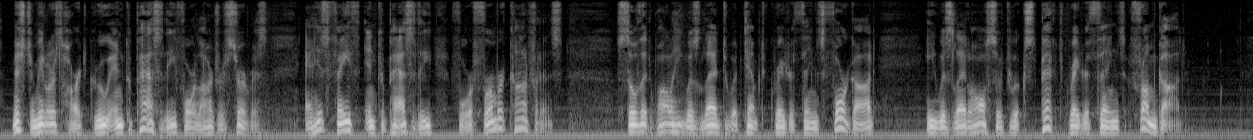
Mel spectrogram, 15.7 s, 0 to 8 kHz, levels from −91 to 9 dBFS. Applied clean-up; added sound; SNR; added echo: none; none; none; none.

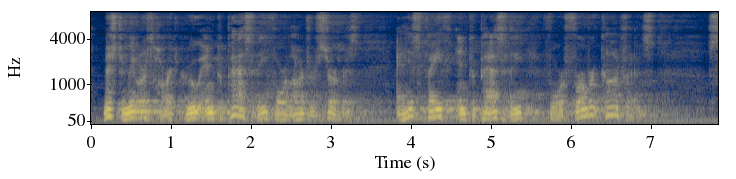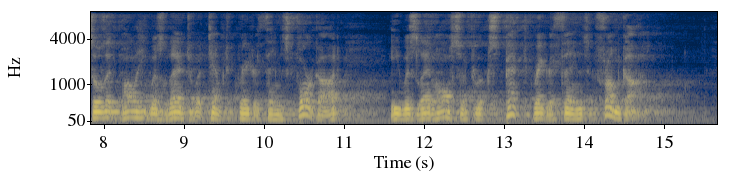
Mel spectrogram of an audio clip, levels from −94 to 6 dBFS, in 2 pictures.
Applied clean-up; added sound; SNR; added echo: none; none; none; reverberation time 1.9 s.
